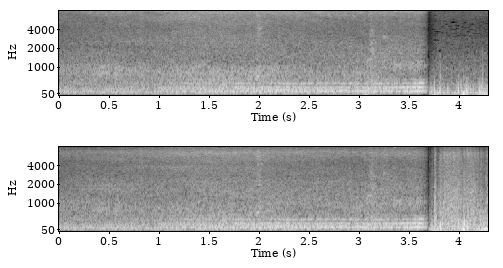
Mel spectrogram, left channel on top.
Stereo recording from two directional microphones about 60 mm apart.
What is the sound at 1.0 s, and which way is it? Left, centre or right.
Vehicle, right.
